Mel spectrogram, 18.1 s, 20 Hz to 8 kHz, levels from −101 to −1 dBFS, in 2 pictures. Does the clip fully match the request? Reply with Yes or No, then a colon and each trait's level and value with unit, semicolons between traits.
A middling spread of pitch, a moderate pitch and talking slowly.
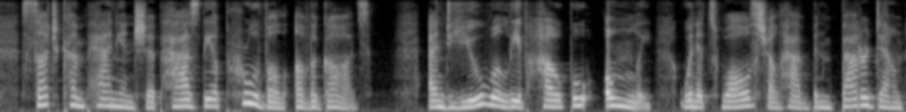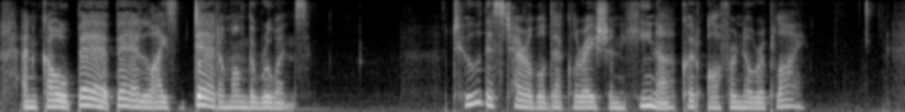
Yes: average, 4.0 semitones; medium, 160 Hz; slow, 125 wpm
